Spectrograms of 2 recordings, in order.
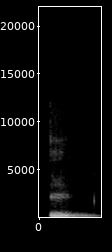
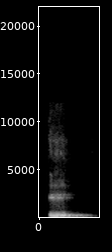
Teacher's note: se llamaría vocal cerrada frontal redondeada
